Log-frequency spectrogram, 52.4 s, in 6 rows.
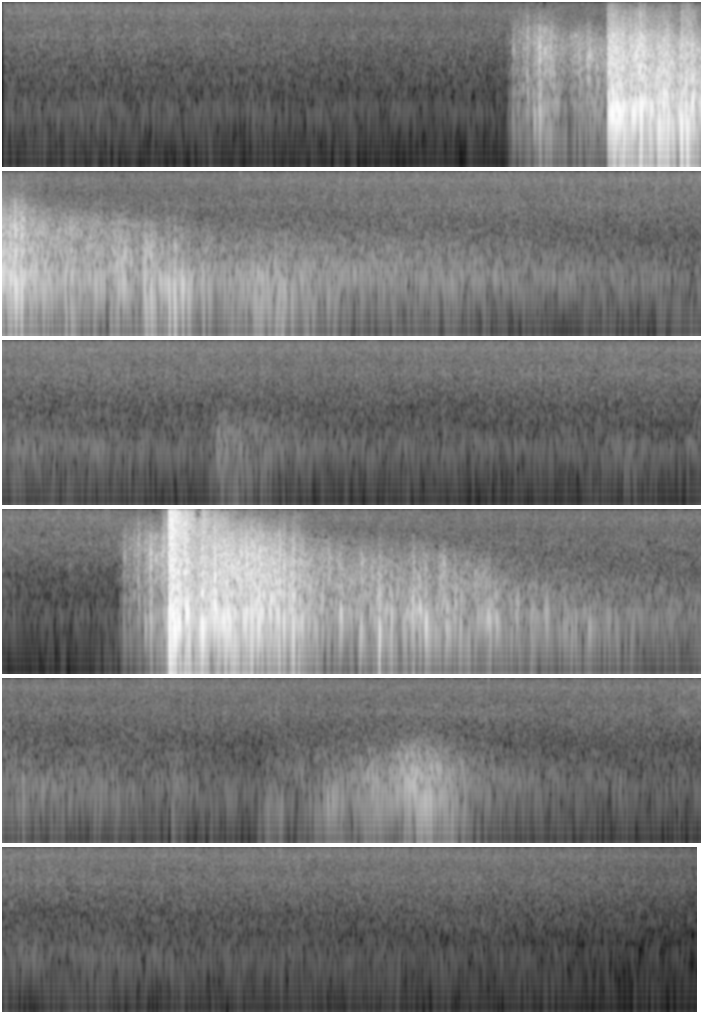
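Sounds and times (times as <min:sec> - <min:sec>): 
thunder claps in a storm: 0:06.4 - 0:13.3, 0:27.8 - 0:34.2.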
